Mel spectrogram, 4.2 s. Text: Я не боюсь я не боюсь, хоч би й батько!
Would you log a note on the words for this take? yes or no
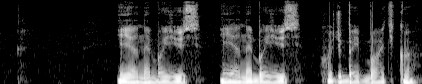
no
